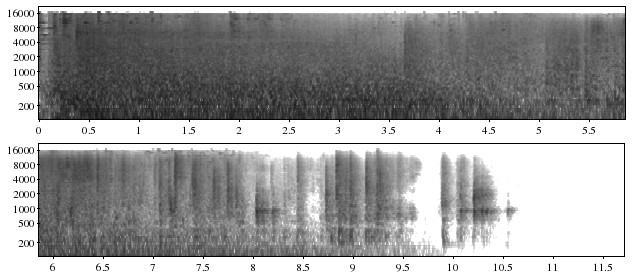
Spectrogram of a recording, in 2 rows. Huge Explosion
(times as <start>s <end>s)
0.0s 8.8s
